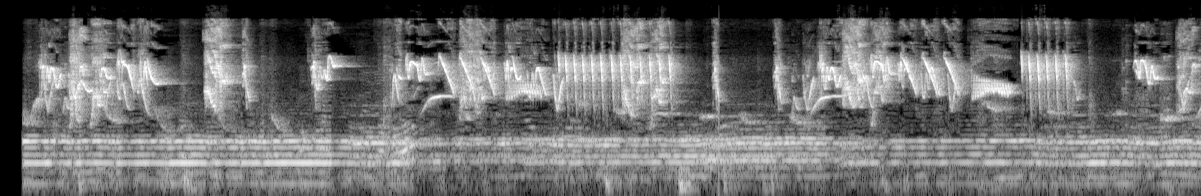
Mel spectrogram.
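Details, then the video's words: Yellow-fronted canaries answering each other: bursts of rapid high trills and buzzy chattering phrases alternating with short pauses, over a steady mechanical hum. "burung mozambil saut sautan"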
